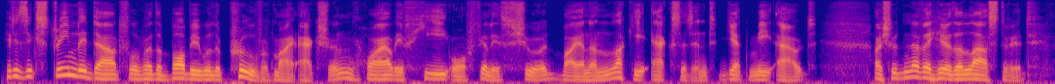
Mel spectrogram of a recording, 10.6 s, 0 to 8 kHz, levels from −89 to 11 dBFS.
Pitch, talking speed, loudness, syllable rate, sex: 115 Hz, 180 wpm, -18 LUFS, 5.0 syllables/s, male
